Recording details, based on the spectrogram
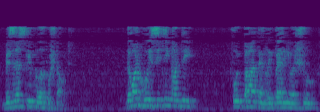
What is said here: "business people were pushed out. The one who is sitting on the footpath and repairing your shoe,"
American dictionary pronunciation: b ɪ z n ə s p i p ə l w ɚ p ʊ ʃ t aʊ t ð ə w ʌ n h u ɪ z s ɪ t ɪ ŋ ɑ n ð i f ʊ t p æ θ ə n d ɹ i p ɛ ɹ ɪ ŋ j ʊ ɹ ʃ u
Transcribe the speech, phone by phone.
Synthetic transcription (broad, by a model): b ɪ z n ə s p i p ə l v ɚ p ʊ ʃ t aʊ t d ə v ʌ n h u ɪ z s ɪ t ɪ ŋ ɑ n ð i f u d p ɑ t ə n d ɹ i p ɛ ɹ ɪ ŋ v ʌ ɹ ʃ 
